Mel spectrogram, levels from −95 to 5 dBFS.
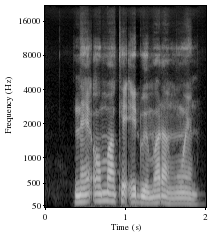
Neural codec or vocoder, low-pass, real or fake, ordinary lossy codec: codec, 44.1 kHz, 7.8 kbps, DAC; none; fake; none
